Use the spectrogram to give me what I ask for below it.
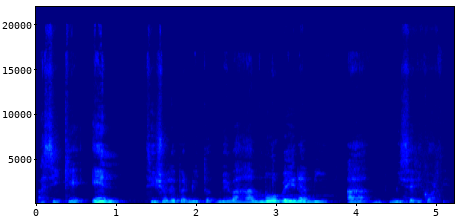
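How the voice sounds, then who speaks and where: A man with an Argentine Spanish accent preaching a sermon in church, in a conversational way that slows down to read scripture aloud. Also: mid-range voice, expressive, mellow. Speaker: pastor.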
